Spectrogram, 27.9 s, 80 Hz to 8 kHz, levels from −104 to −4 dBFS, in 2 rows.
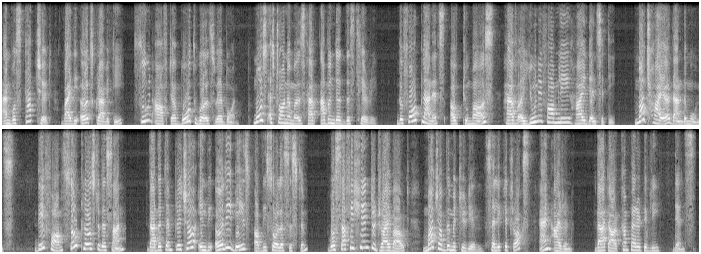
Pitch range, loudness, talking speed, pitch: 190-280 Hz, -14 LUFS, 150 wpm, 215 Hz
